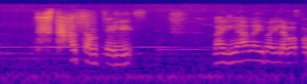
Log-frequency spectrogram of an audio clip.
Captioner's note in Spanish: Sollozos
